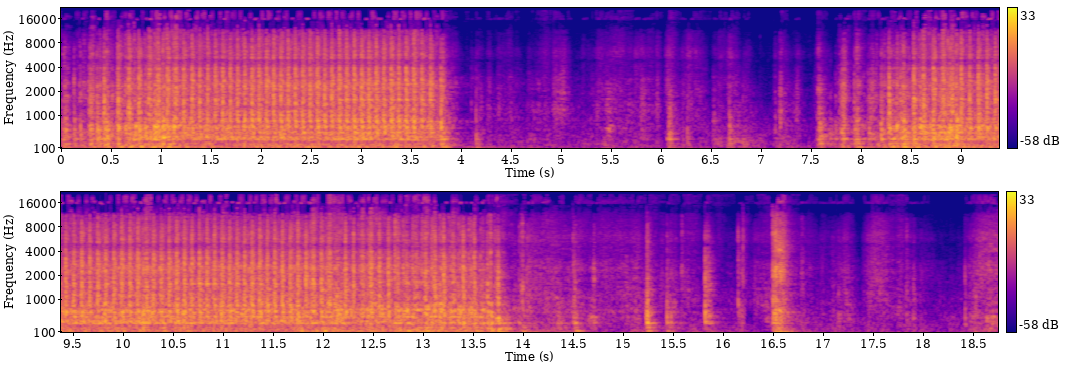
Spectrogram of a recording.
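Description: Sewing machine stitching a padded turban, two long steady loud runs of several seconds with a quieter stretch of handling clicks between and after, close up and without speech.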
